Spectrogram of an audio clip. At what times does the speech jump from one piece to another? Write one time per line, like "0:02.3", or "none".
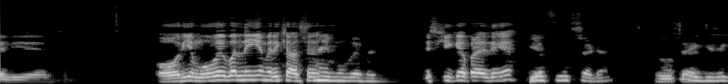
0:05.2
